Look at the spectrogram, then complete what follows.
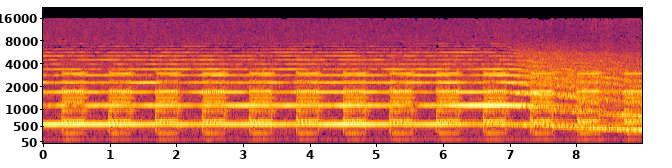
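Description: Alarm siren sound effect: a steady siren tone over a rapid pulsing about three times a second. About seven seconds in, the siren's pitch starts sliding down as it winds down.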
